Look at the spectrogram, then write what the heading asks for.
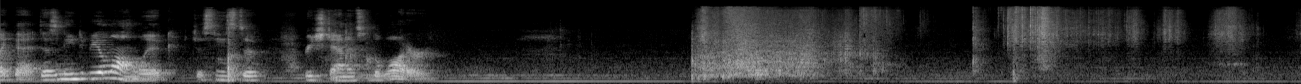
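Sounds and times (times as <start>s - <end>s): potting mix crunching rustle: 6.9s - 13.0s
potting mix scraping: 6.9s - 13.0s.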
